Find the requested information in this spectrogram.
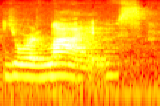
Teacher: This set is referred to as a foot. That set of two syllables is an unstressed syllable followed by a stress syllable. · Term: An I am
